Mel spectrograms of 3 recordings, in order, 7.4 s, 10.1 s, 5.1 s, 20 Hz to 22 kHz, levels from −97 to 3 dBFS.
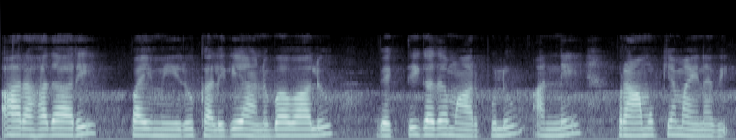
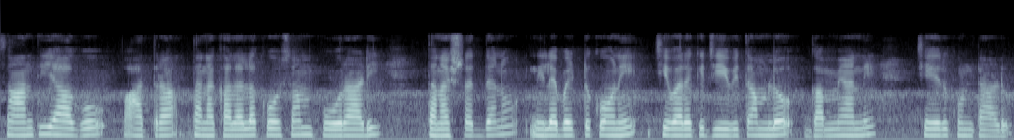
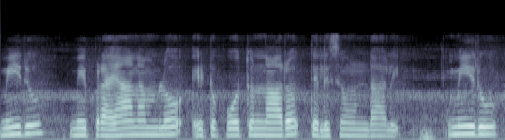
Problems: none marked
